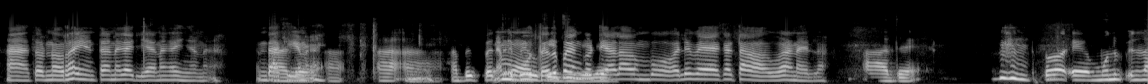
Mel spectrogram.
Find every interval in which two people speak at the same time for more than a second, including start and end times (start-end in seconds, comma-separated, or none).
4.1-6.1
